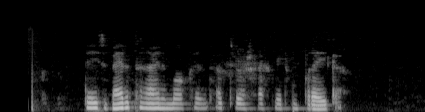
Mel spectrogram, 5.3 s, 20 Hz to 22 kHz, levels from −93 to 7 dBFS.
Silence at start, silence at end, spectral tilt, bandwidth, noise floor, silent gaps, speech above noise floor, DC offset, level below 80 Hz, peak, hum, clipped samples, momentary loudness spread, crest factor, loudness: 0.4 s; 1.05 s; -11 dB/octave; 5.6 kHz; -77 dBFS; none; 51 dB; under 0.1%; -62 dBFS; -10 dBFS; none; under 0.1%; 16 LU; 18 dB; -27 LUFS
